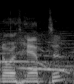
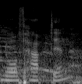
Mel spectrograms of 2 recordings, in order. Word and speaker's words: Northampton: of mine out of Northampton a familiar face for some of us in the booth it's actually pronounced Northampton sorry love oh my mistake I have to work on M British pronunciation as warsop faces 0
